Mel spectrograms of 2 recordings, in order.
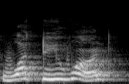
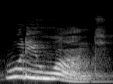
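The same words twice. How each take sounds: First: Every sound, including the T, is pronounced fully. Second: The T is dropped and the words run together. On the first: The speaker calls it wrong. "Not what do you want" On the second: The speaker calls it right. "We don't use this T"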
